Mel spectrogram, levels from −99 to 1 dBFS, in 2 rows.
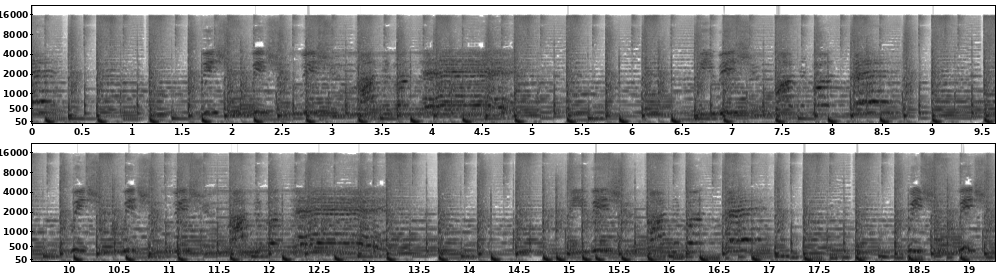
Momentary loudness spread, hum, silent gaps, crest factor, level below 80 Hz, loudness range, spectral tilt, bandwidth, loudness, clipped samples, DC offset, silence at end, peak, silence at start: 5 LU; none; none; 14 dB; -22 dBFS; 2 LU; -4.5 dB/octave; 16 kHz; -13 LUFS; under 0.1%; under 0.1%; 0 s; 0 dBFS; 0 s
